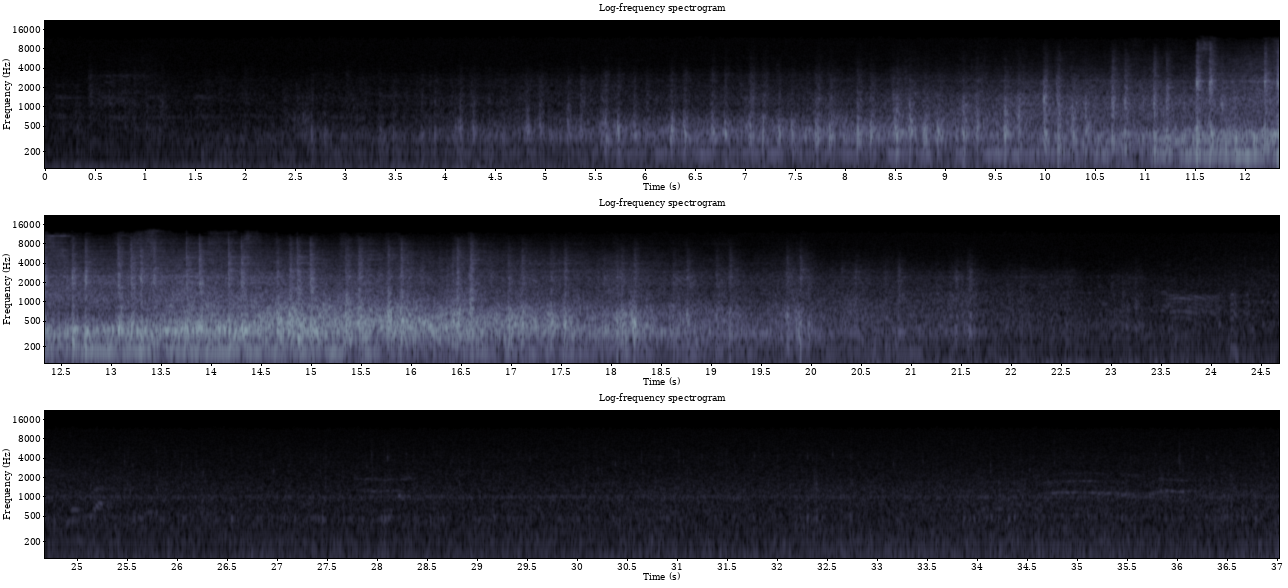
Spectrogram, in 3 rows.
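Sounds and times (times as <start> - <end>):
wheels clacking over rail joints: 0.2 - 25.2
train motor hum: 0.3 - 24.2.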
